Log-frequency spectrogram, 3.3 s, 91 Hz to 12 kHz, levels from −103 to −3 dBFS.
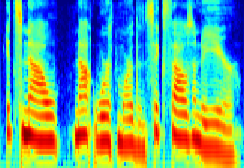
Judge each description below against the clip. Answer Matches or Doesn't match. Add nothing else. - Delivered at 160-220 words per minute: Matches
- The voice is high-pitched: Matches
